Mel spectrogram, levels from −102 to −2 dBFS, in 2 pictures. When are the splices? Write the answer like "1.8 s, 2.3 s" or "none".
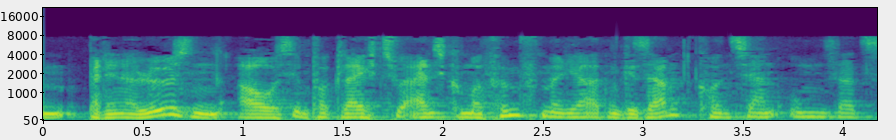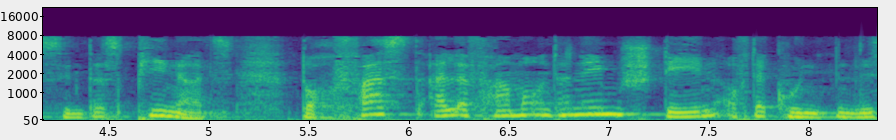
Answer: none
